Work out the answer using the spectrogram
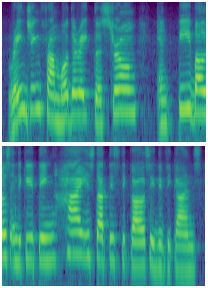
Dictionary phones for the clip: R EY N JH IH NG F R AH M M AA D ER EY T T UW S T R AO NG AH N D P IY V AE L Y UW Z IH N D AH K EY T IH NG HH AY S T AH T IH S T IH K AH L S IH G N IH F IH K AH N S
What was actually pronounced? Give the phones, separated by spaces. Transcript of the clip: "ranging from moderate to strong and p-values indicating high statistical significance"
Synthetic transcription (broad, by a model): R EY N JH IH NG F R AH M M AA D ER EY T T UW S T R AO NG AH N D P IY B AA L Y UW S IH N D AH K EY T IH NG HH AY S T AH T IH S T IH K AH L S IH G N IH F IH K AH N S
